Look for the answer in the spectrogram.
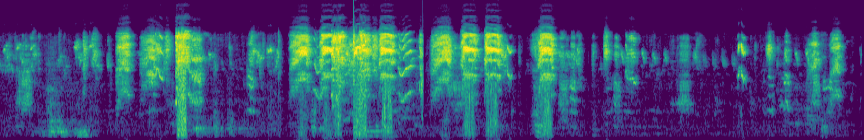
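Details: Several lorikeets feeding on apples in a fruit meal screech and chatter in harsh, high bursts, overlapping in rapid irregular runs with brief pauses between.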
